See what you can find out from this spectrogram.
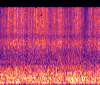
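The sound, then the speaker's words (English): Heavy rain pelting a car windshield while driving through a rainstorm, a dense, unbroken hiss and patter with a low rumble underneath and no voices. “even as I'm driving through this rainstorm, that there has been times where the visibility has gotten so bad that, and the rain collecting on the windshield”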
